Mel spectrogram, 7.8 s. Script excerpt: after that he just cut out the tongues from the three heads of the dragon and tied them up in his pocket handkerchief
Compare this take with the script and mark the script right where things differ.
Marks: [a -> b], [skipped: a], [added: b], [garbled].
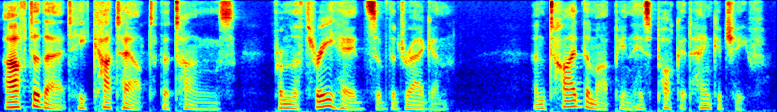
after that he [skipped: just] cut out the tongues from the three heads of the dragon and tied them up in his pocket handkerchief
